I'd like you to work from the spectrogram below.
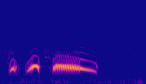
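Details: Spotted dove call used to provoke other doves into calling: a short low coo, a louder rounded second coo, then a long drawn-out note sliding gently downward, all low-pitched and clean against a quiet background.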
